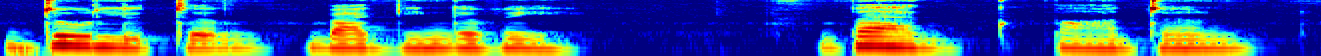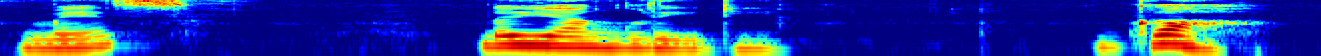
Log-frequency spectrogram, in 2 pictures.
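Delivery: plain reading voice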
